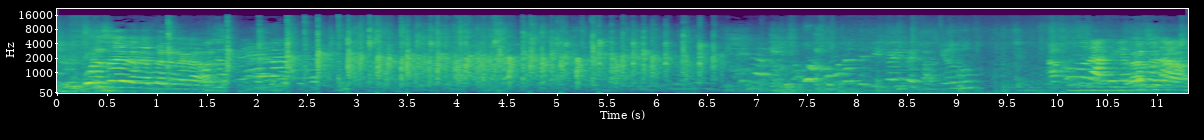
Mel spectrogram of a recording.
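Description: A woman speaks loudly and with animation in an echoing hall.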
